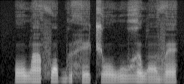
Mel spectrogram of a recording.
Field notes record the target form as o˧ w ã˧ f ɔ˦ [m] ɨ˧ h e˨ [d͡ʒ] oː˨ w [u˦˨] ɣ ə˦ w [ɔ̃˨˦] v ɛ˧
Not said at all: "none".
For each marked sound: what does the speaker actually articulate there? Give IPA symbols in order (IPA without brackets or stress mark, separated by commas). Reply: b, t͡ʃ, u˦, ɔ̃˨˦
